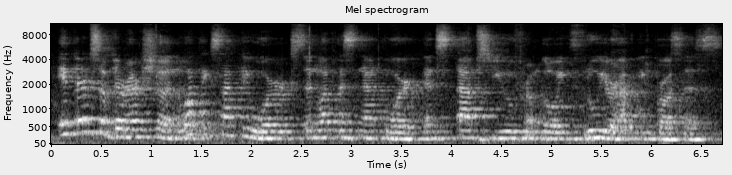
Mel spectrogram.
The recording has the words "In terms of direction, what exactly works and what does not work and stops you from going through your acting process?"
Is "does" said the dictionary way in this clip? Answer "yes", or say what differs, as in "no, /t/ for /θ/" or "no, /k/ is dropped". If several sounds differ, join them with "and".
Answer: no, /s/ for /z/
